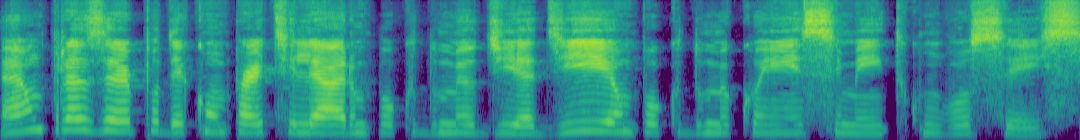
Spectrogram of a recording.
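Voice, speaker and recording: Her fairly high voice has a bright, sharp tone and fairly even intonation as this woman moves at a moderate pace with hardly any pauses, big swings in loudness, and a dry, close sound with no echo. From Brazil, São Paulo state interior (Bariri). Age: 30s. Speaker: personal trainer. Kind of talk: casual interview chat. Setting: studio, live broadcast.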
